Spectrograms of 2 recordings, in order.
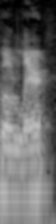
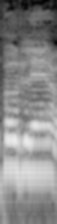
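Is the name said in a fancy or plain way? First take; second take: plain; fancy. First: The name is said in a plain, ordinary way. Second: The name is said in a fancy, posh way. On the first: This is how a child reading the book would say it. "you probably say the name just like Baudelaire" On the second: This is how the characters in the TV show say it. "everybody pronouncing it in a very fancy tone"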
